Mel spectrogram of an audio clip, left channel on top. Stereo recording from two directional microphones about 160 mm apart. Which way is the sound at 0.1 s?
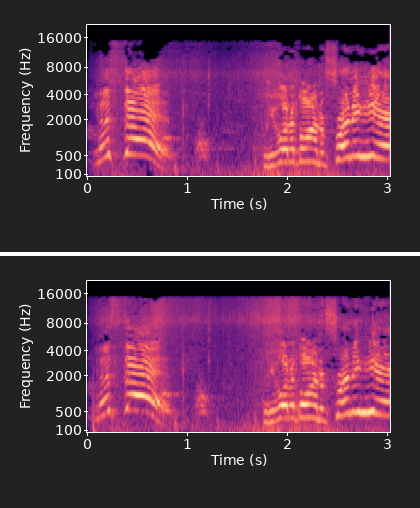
55° left (ahead or behind).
